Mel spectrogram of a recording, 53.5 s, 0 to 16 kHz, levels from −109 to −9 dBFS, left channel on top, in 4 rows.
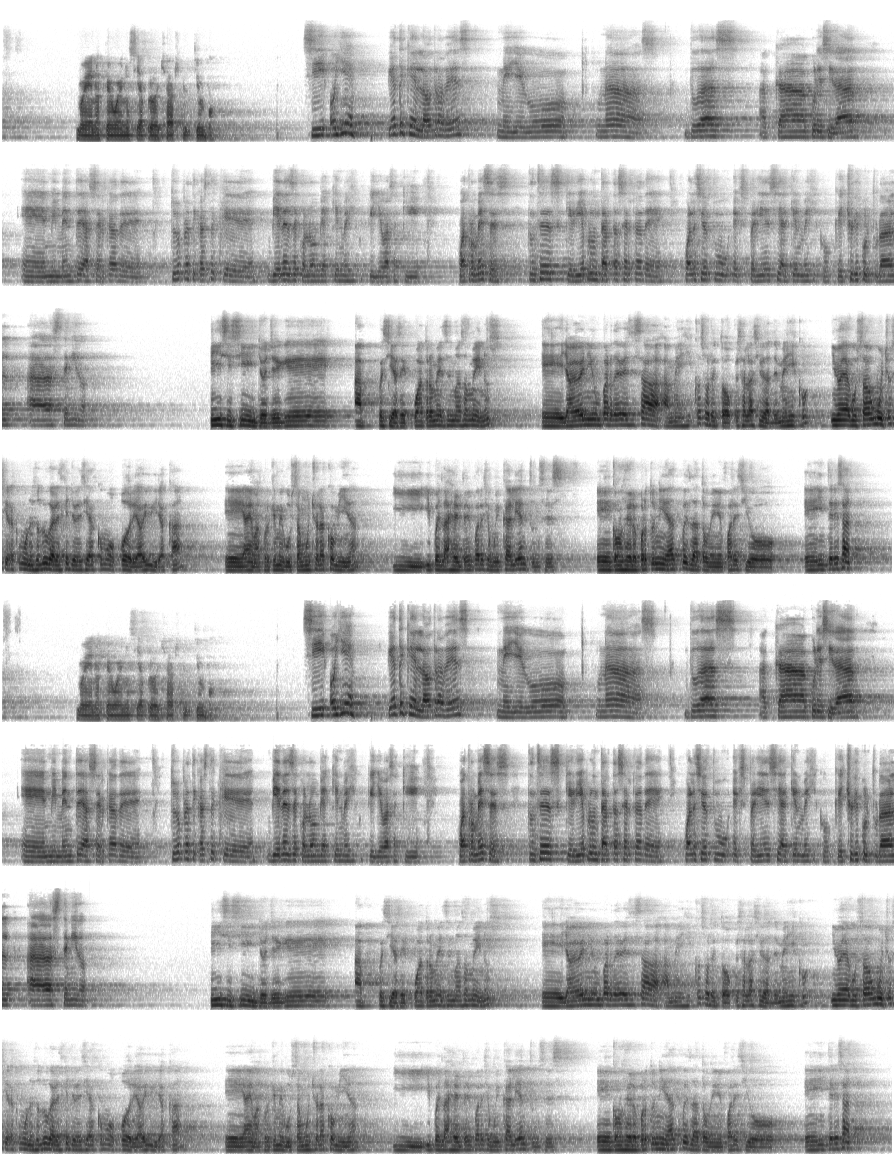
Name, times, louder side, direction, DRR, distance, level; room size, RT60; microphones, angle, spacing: voice 1, 1.1-3.2 29.9-31.7 32.1-34.2 34.9-38.9 39.2-42.9 43.5-45.5 46.0-48.6 49.1-51.8 52.2-52.9, left 5 dB, 80° left, 12 dB, 0.5 m, -26 dB
voice 2, 4.5-5.4 5.8-7.0 7.4-8.5 8.9-9.8 10.2-11.0 11.4-12.9 13.7-15.5 15.9-19.8 20.2-21.0 21.3-23.3 23.6-28.1, right 4 dB, 75° right, 12 dB, 0.8 m, -31 dB
25.0 x 21.5 x 7.7 m, 2.3 s
head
